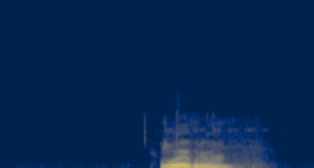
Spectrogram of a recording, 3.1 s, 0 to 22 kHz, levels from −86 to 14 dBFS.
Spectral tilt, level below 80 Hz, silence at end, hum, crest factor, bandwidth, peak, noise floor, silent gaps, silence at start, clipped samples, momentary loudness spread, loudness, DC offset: -11 dB/octave; -64 dBFS; 0.8 s; none; 18 dB; 3.8 kHz; 0 dBFS; -83 dBFS; none; 1.6 s; under 0.1%; 13 LU; -14 LUFS; under 0.1%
